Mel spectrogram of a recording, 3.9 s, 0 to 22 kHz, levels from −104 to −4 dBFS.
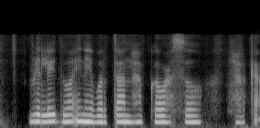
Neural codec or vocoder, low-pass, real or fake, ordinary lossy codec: codec, 16 kHz, about 1 kbps, DyCAST, with the encoder's durations; 7.2 kHz; fake; AAC, 48 kbps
